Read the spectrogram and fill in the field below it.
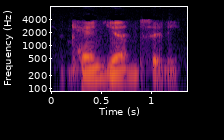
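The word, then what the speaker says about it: Cañon City: So officially it should have the tilde over the end to make that the Spanish Y sound, Canyon City.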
